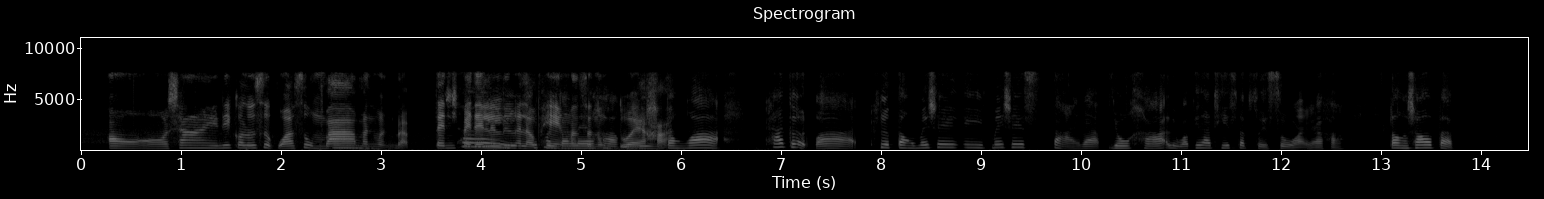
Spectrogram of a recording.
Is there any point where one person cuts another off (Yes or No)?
Yes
